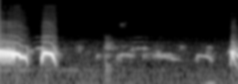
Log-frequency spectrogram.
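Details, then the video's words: Spotted dove calling: the end of a cooing phrase with a long falling coo and a short arched note, then near silence before the next phrase begins. "tieng cu gay kich boi nhanh noi, cu gáy gọi"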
